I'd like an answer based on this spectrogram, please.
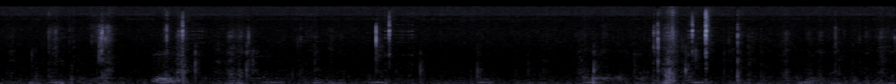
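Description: Faint scratching and clicking of a ballpoint pen writing on lined notebook paper, in short irregular strokes with pauses, a small cluster of them a little after halfway.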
